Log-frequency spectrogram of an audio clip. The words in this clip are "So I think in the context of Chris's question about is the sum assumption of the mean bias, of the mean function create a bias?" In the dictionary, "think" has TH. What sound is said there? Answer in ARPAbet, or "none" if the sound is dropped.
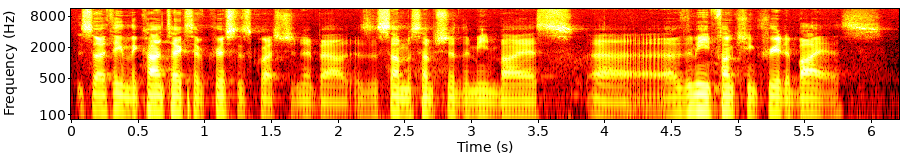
TH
